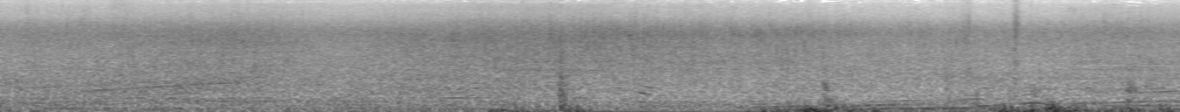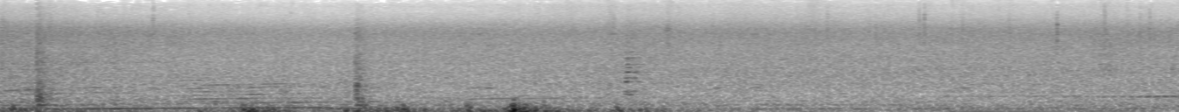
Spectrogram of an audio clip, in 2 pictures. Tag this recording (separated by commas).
Rain, Water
